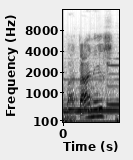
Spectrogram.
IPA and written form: bɐˈtanes (Batanes)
